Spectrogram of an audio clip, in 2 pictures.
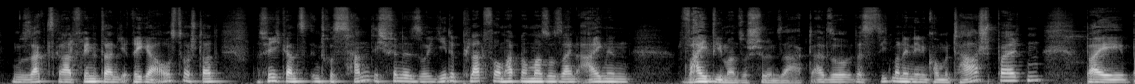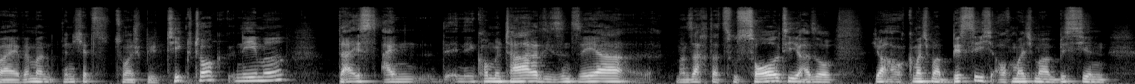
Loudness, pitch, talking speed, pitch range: -19 LUFS, 130 Hz, 190 wpm, 115-140 Hz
